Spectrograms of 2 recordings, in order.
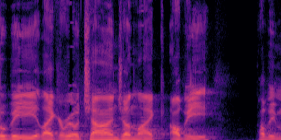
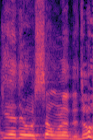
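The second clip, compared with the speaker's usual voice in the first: high-pitched, dead-certain, insistent yell; 11 semitones higher, 7 dB louder than usual. Retelling a roommate yelling after a night terror: imitating someone yelling. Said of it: "the other girl yells at her".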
